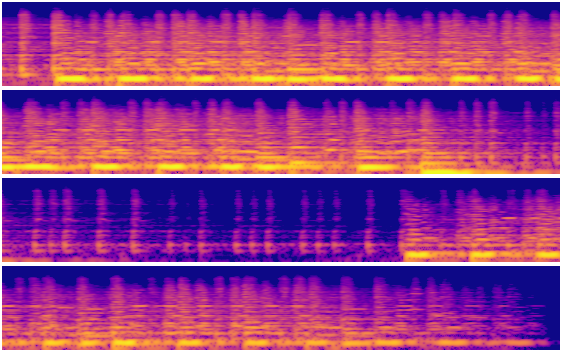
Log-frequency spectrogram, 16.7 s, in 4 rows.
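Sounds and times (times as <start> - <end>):
Romanian folk tune: 0.4 - 8.6, 11.4 - 16.6.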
